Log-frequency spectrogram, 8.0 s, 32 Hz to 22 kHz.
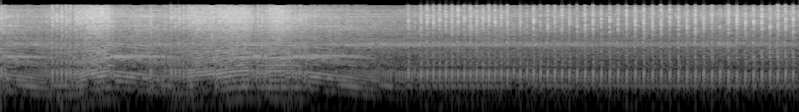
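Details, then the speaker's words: Rebuilt Lynx 15 small engine after refitting fuel pickup tube that had fallen off tank bung, causing carburettor to suck air; catches and settles into quick, even popping beat at steady speed; normal running. "the carburetor was sucking air so we got that fixed up and uh see if we get a reliable start"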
